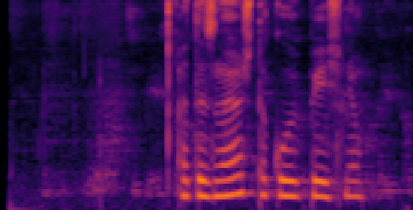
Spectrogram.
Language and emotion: Russian, neutral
